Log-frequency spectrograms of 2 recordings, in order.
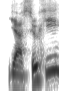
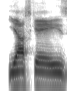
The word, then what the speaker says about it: Yasuke: missions, Shadows introduces Yasuki. Is that the correct way to say, Job? Yasuke.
